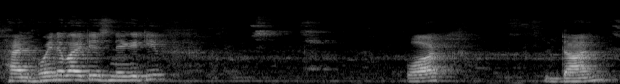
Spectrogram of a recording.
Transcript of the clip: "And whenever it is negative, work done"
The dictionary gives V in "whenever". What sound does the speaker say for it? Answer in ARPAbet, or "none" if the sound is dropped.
B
